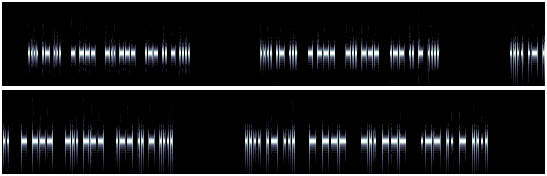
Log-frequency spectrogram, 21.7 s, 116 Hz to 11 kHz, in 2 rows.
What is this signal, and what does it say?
Morse code, heard as a keyed tone, about 34 wpm, 700 Hz. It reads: HAS TO DO WITH HAS TO DO WITH HAS TO DO WITH HAS TO DO WITH
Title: Speed-Racing - Sets of 4 Words 28wpm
